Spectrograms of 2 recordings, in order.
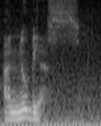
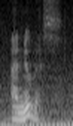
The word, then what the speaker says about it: Anubias: So we're going to talk about Anubias, which is often pronounced inexplicably Anubis, which is actually the jackal god of ancient Egypt.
